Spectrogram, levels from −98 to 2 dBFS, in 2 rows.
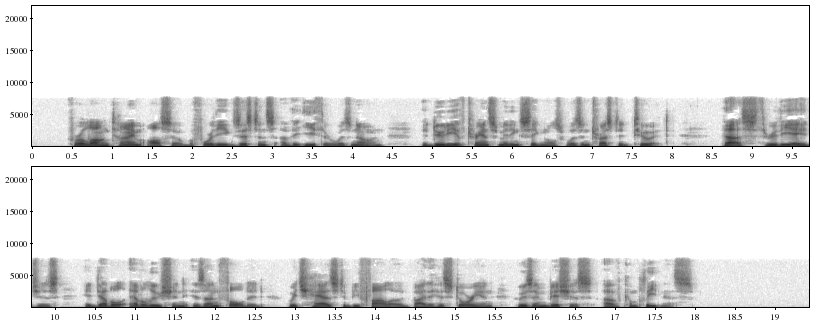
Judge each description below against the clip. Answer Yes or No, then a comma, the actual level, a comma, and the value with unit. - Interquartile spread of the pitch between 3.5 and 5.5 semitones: Yes, average, 4.3 semitones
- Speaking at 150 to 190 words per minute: No, slow, 135 wpm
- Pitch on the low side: Yes, low, 110 Hz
